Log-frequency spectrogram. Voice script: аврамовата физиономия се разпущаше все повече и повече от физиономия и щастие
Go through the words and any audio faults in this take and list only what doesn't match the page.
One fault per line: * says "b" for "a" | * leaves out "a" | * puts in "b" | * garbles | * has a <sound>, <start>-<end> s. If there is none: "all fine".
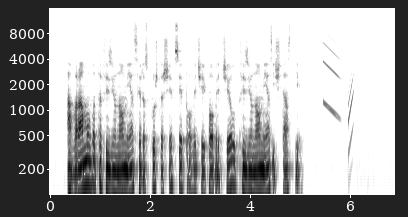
* has a chirp, 5.5-6.1 s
